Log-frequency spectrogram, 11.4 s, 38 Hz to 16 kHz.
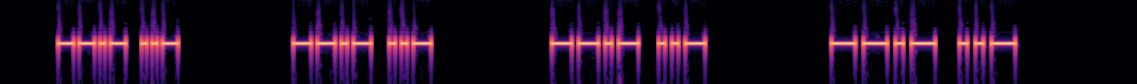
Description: Morse code, heard as a keyed tone, about 19 wpm, 700 Hz. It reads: QU QU QU QU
